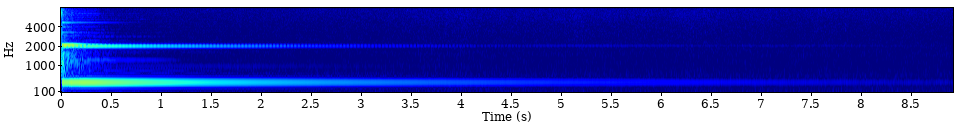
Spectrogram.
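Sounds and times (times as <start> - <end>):
demung gamelan metallophone played softly: 0.0 - 5.8.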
